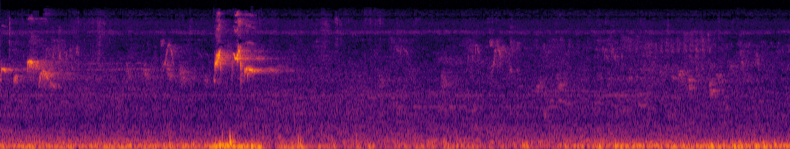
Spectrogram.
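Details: Red-whiskered bulbul during training, with short warbled phrases near the start and a louder burst around two seconds. Scattered softer chirps follow over steady low rumbling background noise.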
